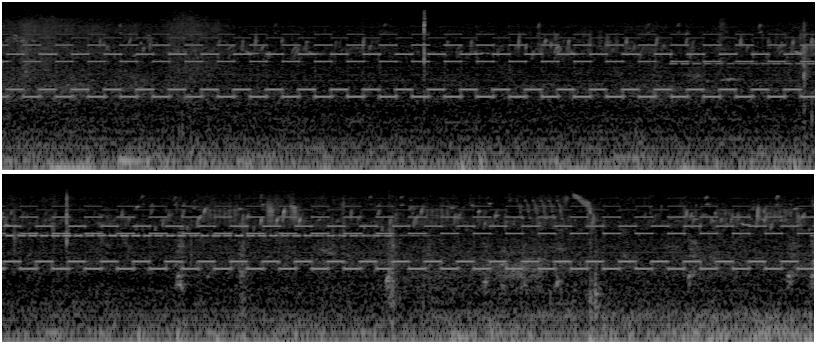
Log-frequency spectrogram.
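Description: Level crossing warning alarm sounding at a miniature warning light (MWL) crossing: a rapidly pulsing multi-tone electronic alarm that repeats evenly, with an extra higher tone joining about ten seconds in. It sounds while the red light shows, warning that a train is approaching.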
